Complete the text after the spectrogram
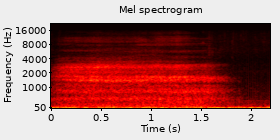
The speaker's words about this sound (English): Here we go with the first one. Big breath in and out.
